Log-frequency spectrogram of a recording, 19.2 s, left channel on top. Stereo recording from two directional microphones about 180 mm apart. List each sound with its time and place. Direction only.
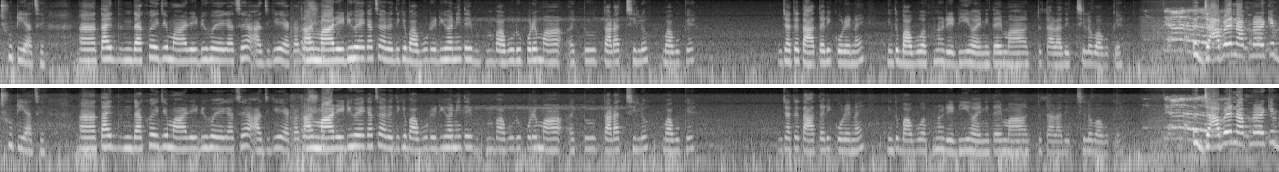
0.0 s a woman's voice: centre (ahead or behind)
4.4 s a woman's voice: 20° left (ahead or behind)
7.4 s speech: 25° left (ahead or behind)
8.1 s a woman's voice: 15° left (ahead or behind)
11.7 s speech: 25° left (ahead or behind)
13.4 s speech: 25° left (ahead or behind)
18.1 s a woman's voice: 25° right (ahead or behind)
